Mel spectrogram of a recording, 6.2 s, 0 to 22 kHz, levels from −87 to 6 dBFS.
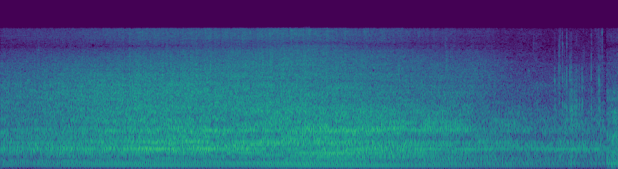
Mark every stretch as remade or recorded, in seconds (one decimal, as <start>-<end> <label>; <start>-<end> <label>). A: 0.0-6.2 recorded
